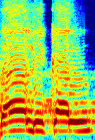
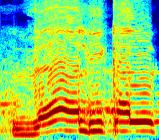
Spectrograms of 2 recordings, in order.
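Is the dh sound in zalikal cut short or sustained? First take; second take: cut short; sustained. First: The dh sound is cut short, not flowing. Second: The dh sound is sustained and flowing. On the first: The speaker calls it wrong. "bukan zalikal" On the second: The speaker calls it right. "zal harus dialirkan"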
